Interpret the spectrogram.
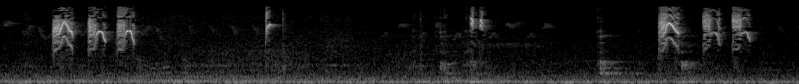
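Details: Purple-throated sunbird (kolibri ninja), described as a gacor singer used to prompt untrained birds to respond: scattered high, thin chirps in short clusters near the start and end, separated by quiet stretches with low background hum.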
